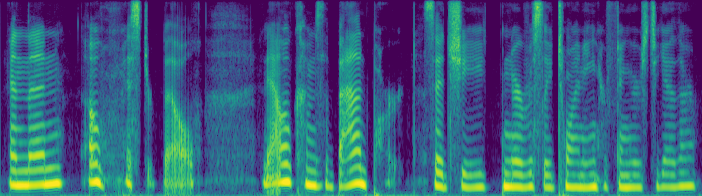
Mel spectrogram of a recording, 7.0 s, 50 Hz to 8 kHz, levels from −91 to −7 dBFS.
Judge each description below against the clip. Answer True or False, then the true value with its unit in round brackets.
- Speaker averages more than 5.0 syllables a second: False (4.2 syllables/s)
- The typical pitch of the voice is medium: False (210 Hz)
